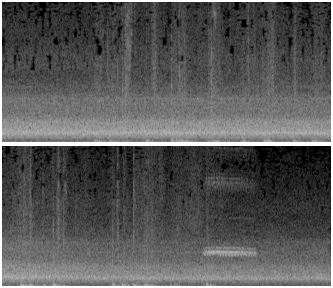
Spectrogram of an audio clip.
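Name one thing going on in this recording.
Football players' pads clash and thud.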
